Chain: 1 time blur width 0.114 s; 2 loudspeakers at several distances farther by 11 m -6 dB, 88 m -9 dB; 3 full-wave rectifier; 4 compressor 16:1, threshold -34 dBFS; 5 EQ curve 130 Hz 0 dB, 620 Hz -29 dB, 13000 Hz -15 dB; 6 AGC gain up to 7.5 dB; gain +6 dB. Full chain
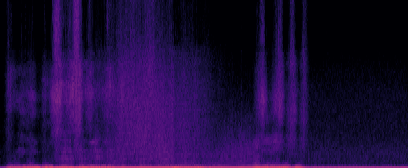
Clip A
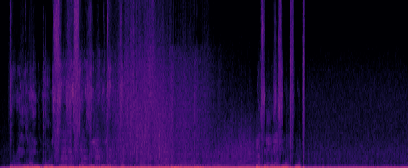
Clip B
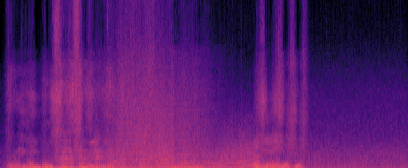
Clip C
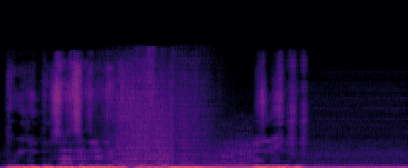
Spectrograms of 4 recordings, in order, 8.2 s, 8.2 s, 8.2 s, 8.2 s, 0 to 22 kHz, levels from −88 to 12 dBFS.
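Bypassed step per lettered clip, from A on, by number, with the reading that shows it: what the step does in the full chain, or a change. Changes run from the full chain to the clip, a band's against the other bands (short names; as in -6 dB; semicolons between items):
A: 1, crest factor change +2.0 dB; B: 5, 125 Hz band -21.0 dB; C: 3, crest factor change +2.5 dB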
